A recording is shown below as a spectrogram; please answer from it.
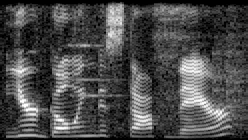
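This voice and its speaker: A woman's voice: a little high, slow, pushed and bright, a little hiss or hum. An actress playing a brash, flippant young woman, a hired thief, in an audio drama with a sarcastic, casual manner. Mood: taunting. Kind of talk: naturalistic audio drama dialogue.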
